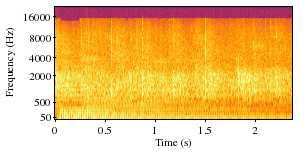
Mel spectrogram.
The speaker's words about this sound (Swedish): Let's clap our hands and appreciate His presence.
